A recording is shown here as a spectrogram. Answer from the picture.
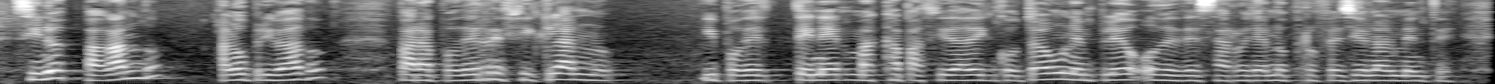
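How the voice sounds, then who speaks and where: A woman talks very fast at medium pitch. Her tone is dark and mellow, with fairly even intonation. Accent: Andalusian. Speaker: trade union leader. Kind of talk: TV interview.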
